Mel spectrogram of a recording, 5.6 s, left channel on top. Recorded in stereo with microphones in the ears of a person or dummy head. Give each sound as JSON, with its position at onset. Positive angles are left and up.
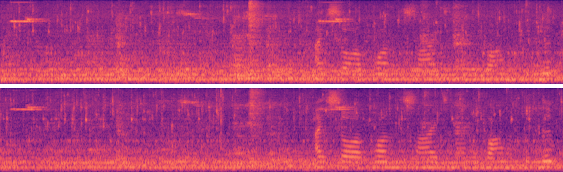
{"t": 0.0, "sound": "a machine running", "side_deg": 45, "distance_m": 2.5}
{"t": 3.1, "sound": "a woman speaking", "side_deg": -10, "distance_m": 0.6}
